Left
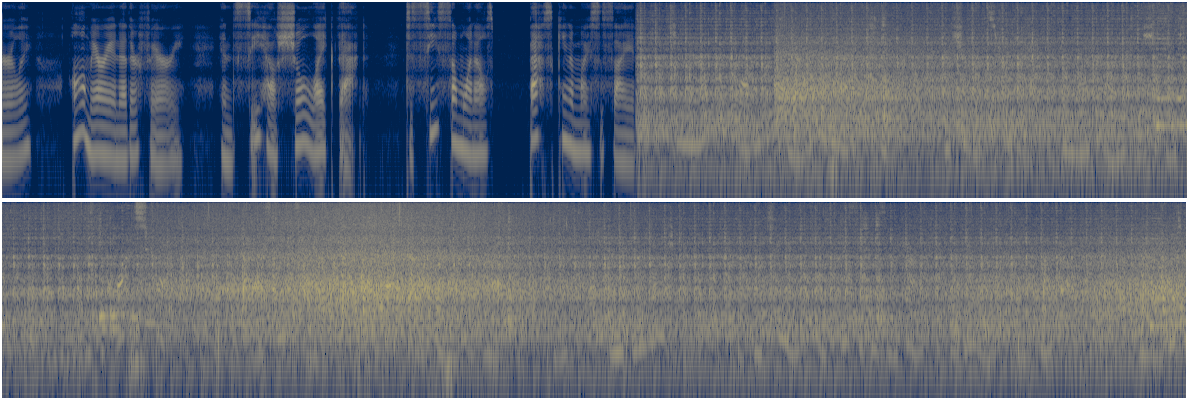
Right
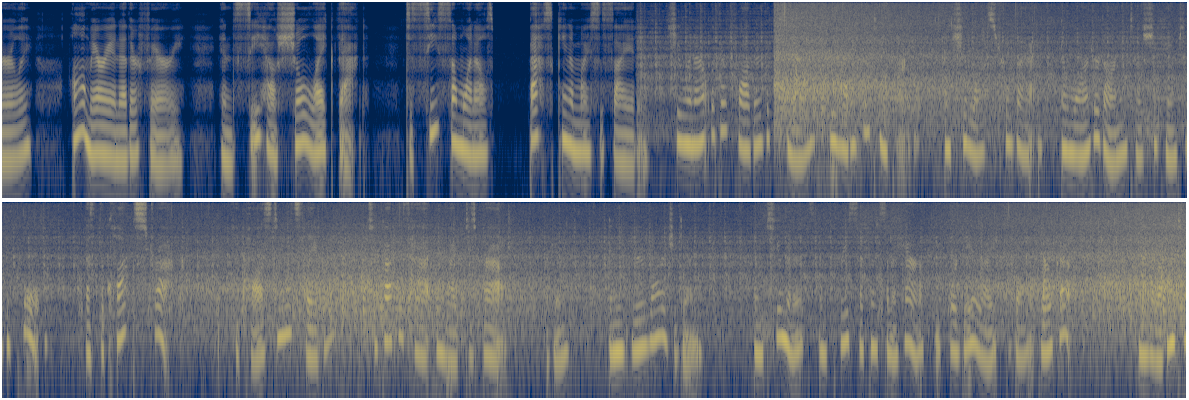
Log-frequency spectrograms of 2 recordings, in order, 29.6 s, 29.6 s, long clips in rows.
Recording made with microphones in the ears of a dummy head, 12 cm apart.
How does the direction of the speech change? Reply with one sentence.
You can hear the speech stay in one place.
